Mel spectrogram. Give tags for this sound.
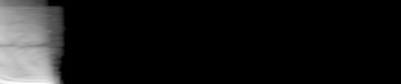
hard bass techno kick melody trance kickdrum distortion drumloop synth progression beat distorted drum hardcore

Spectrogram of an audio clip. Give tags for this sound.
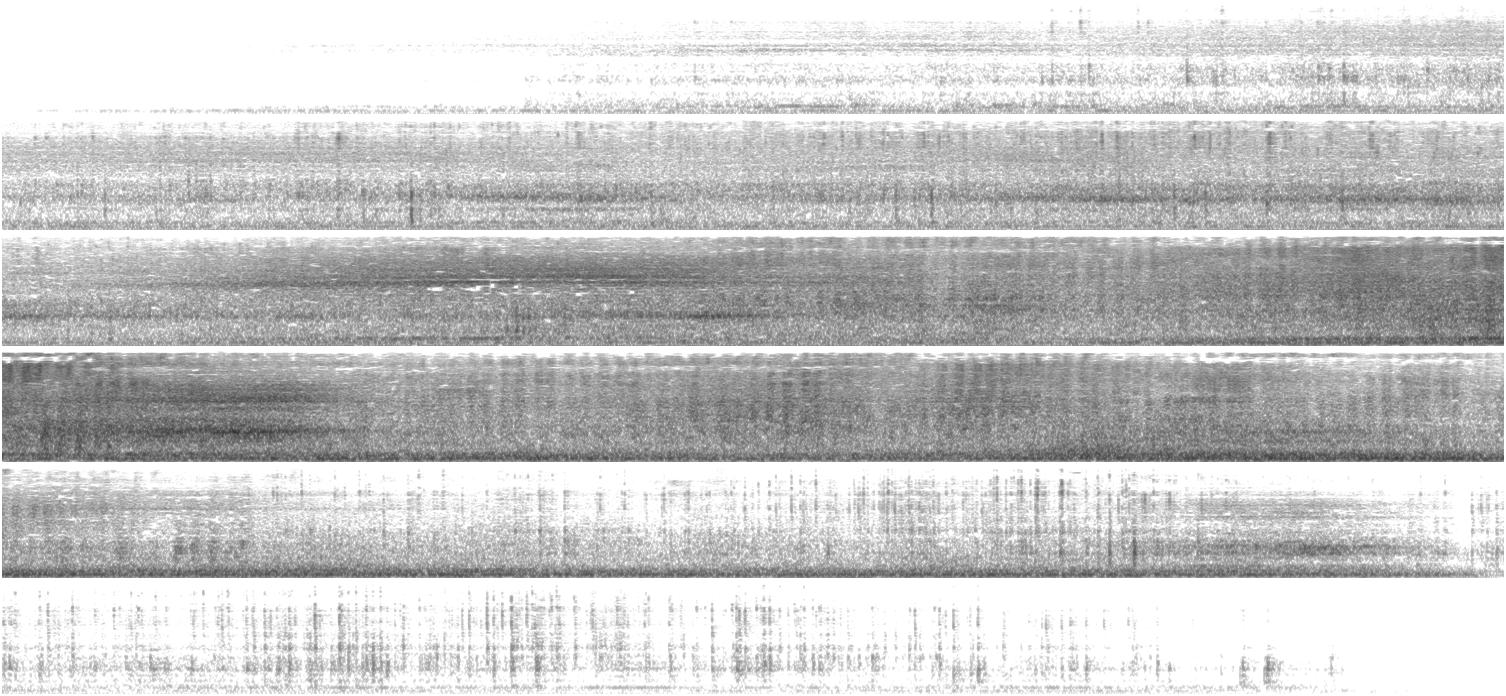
binaural convolution keyboard noise paper signing test

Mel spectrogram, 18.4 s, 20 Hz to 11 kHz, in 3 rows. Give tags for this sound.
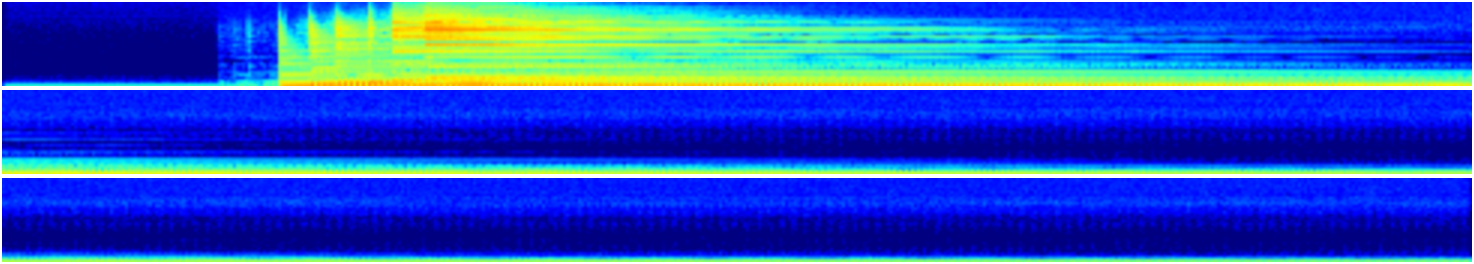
blues chord e7 guitar

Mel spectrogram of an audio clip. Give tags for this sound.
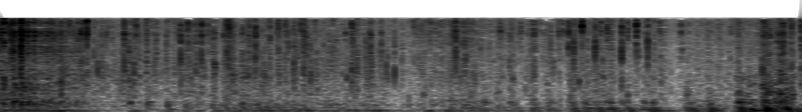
cloth crumple paper plastic

